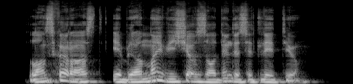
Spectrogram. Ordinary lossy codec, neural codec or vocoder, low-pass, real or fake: none; vocoder, 44.1 kHz, 128 mel bands every 512 samples, BigVGAN v2; none; fake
